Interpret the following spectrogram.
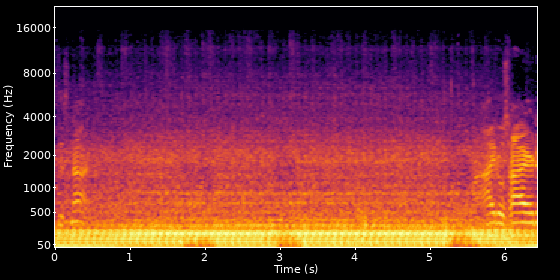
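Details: Honda B18C1 with eBay turbo in EG hatchback, on dyno after pulls: uneven hunting, lumpy idle rising and falling, heavy smoke; owner suspects turbo is hurt, engine lost about 20 hp and ran richer.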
